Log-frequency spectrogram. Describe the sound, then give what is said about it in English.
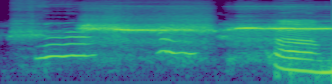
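Someone attempts a short whistled tune for the first time: a breathy, airy high tone runs through it, with a few brief stepped notes that sound partly hummed or voiced. “Oh shit, I've never whistled before. That was really good.”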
